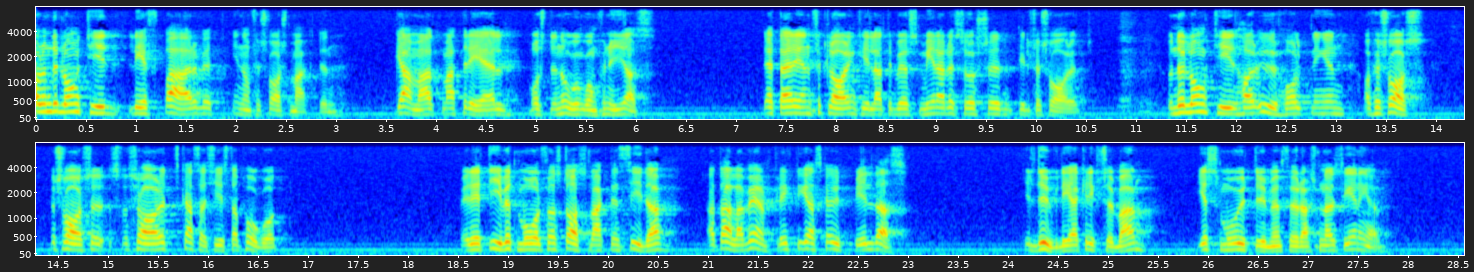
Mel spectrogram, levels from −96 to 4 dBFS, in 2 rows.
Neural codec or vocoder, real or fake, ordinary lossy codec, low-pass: none; real; none; 7.2 kHz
